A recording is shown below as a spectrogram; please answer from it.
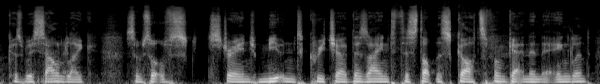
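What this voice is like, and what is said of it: Toned-down Newcastle English accent. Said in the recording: “we've got a strange accent ... It's a British ... This is my international accent. I'm toning down the Newcastle”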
